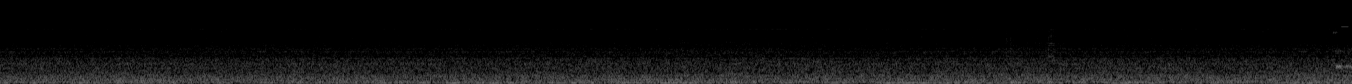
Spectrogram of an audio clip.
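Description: A spaceship engine hums with a steady low rumble.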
